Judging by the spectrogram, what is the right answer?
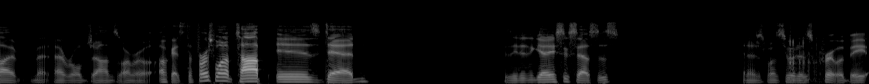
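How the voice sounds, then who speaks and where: A man's voice: fairly low pitch, a bit bright, clean tone, no room sound, highs cut off. A man running a tabletop roleplaying game, narrating combat and dice rolls in a conversational, profane way. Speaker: game master.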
